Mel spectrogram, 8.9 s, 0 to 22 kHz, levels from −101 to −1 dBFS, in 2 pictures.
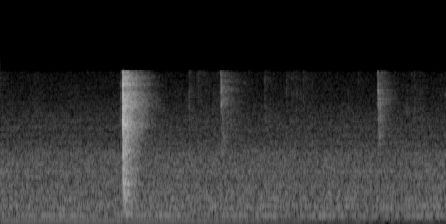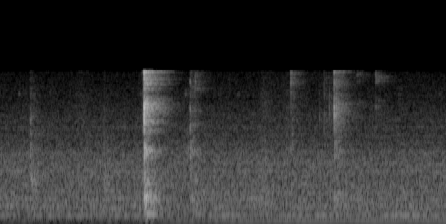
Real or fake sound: real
